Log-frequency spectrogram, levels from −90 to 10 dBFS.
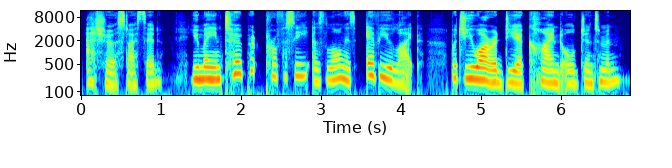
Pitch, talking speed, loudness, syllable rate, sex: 195 Hz, 185 wpm, -21 LUFS, 5.2 syllables/s, female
